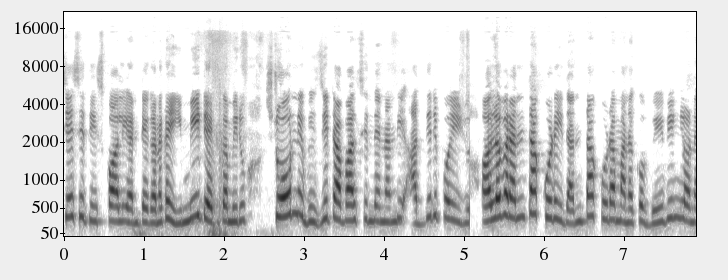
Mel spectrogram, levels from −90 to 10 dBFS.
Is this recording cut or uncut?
cut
